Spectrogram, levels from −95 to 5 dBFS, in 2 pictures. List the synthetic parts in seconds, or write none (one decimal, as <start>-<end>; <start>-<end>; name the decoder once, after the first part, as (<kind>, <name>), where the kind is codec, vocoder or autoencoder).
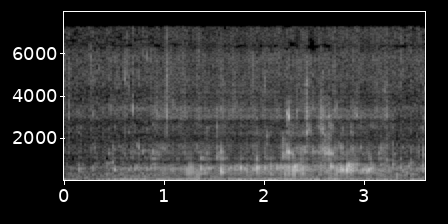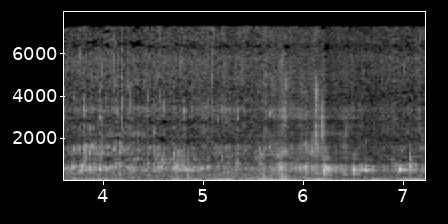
0.9-3.3 (vocoder, WaveNeXt); 5.7-6.6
